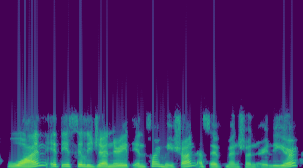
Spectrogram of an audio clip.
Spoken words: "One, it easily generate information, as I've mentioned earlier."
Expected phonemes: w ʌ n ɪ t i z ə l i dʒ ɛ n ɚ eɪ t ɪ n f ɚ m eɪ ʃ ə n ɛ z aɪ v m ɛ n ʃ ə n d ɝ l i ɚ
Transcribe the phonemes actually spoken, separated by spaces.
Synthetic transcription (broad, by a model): w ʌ n ɪ t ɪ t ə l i dʒ ɛ n ɚ eɪ t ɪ n f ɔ m eɪ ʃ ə n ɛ s aɪ v m ɛ n ʃ ə n d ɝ l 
